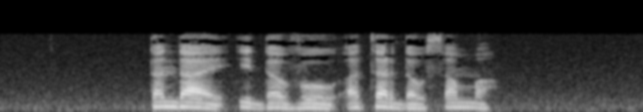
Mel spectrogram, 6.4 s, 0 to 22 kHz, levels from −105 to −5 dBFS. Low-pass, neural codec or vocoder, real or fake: 7.2 kHz; none; real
